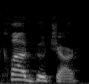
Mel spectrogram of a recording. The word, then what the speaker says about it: Klobuchar: It's Cloud Buchar.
